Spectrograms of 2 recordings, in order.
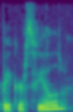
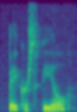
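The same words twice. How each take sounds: First: The final D sound is pronounced. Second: The final D sound is dropped.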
